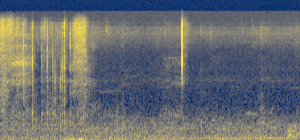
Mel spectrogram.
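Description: Faint scratching of a pencil drawing an arc along a plastic French curve on paper, mostly in the first two seconds, with a single small click about three and a half seconds in.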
